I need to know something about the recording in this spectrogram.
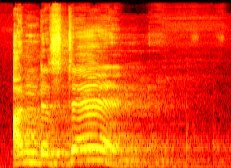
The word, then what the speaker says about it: understand: So for compound verbs, stress is on second part.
